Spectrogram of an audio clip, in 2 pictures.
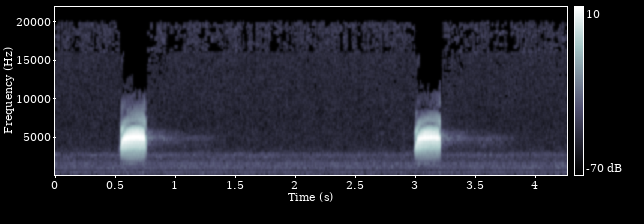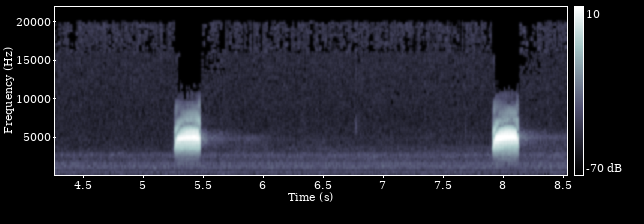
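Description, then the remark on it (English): A male American woodcock (Scolopax minor) gives four short, buzzy nasal display calls, evenly spaced a couple of seconds apart, each one clear over a steady hiss of night insects or frogs. “Males of the American woodcock, Scolopax minor, make this buzzy sound at dawn or dusk as part of their display to attract the ladies.”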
